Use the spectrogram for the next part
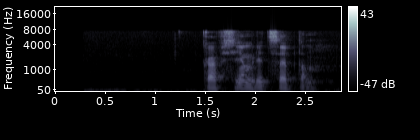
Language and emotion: Russian, neutral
